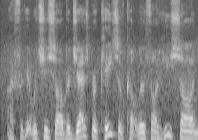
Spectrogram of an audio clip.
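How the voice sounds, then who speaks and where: Noticeable background noise behind a man's lively intonation. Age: 80s+. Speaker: local historian. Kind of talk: interview. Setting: at his house. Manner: halting.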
